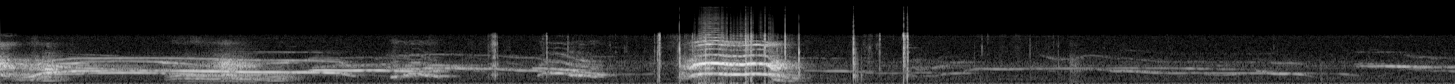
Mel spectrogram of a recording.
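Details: Wolfdog pup Josiah, six weeks old, giving long wavering howls that slide up and down, broken midway by a louder, harsher burst with clicks and knocks, then trailing into softer sustained howling.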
